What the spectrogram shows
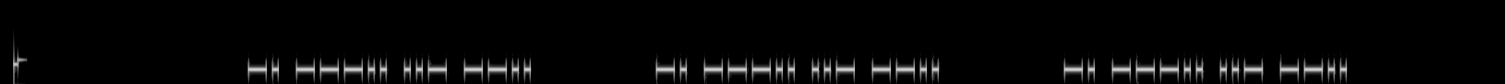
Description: Morse code, heard as a keyed tone, about 20 wpm, 700 Hz. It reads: N8UZ N8UZ N8UZ
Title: USA Call Signs - 4 Characters - Repeated 3x - 20wpm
